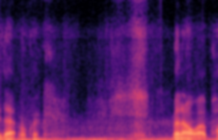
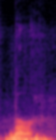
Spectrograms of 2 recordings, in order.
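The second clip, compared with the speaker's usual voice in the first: real shiver sound from the wind; quick cold brr through the lips; 5 semitones higher than usual. Real, not acted. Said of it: "that wind's howling".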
